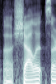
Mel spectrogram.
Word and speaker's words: shallot: Shallots are another. Onions. – Shallot, if you're British. – Is that really how they say it? – Yes.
